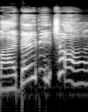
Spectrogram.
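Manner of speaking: put-on shrill, very high, loud, over-the-top lovestruck shout. Retelling a dubbed cartoon's love scene: imitating Big Mac shouting. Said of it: "Big Mac shouts out".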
